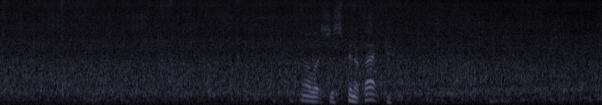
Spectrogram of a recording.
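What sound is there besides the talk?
stream water flowing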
